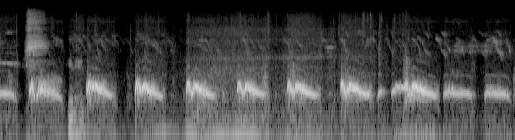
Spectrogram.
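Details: A caged hunting-decoy Spotted Dove gives the agitated jhumur call. Husky, downslurred coos repeat roughly once a second in a steady series, with faint rustling and a low hum beneath.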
